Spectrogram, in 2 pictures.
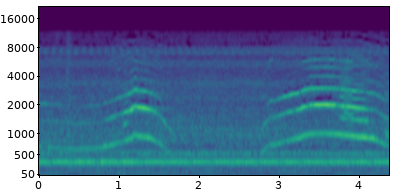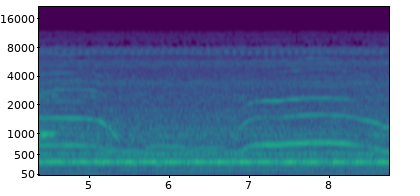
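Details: Two cats fighting at night while sitting on a courtyard wall: long, drawn-out wailing yowls that rise and fall in pitch, three main cries with brief gaps between them, over a steady low electrical hum.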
